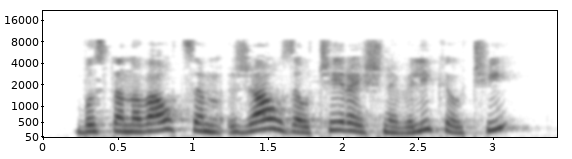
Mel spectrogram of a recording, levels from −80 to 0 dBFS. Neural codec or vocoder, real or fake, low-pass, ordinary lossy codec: none; real; 10.8 kHz; MP3, 32 kbps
